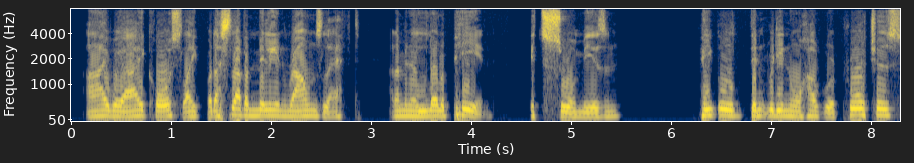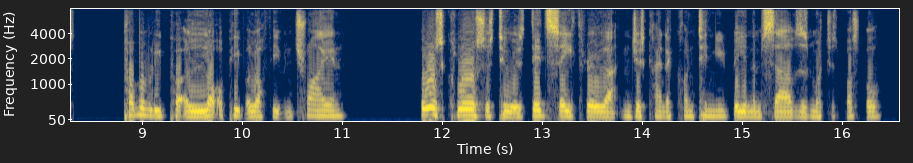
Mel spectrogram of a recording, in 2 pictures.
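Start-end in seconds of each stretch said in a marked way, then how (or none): none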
